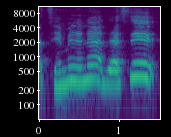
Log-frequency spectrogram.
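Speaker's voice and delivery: high, mock-disbelieving child; incredulous kid. Mom quoting her son bargaining over nap time. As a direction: act out the boy's outrage at a short nap. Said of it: "He said".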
